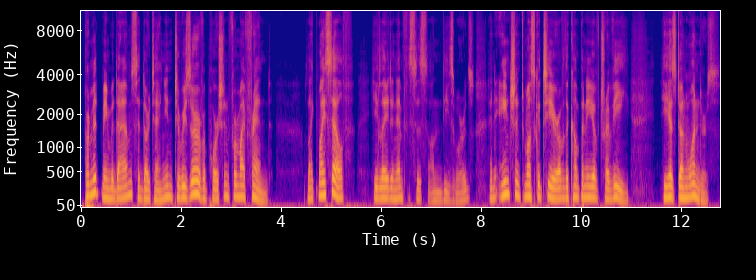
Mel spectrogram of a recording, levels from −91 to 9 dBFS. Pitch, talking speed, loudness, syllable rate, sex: 130 Hz, 155 wpm, -18 LUFS, 4.3 syllables/s, male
